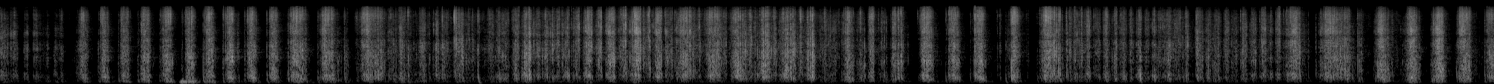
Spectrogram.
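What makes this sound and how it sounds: Long nails scratch fast and hard across a worn, frayed green scouring pad on a yellow foam sponge. The result is dozens of rapid, dry, bright rasping strokes, about four per second, with short stretches where the scratching blurs into a continuous scrape. Each stroke dies away almost instantly, and there is no low end.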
